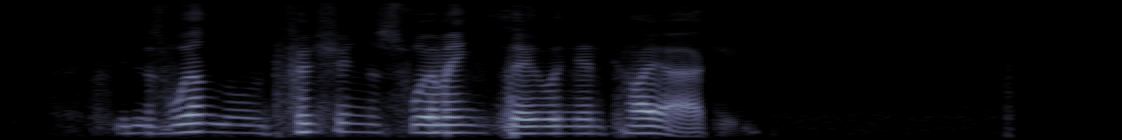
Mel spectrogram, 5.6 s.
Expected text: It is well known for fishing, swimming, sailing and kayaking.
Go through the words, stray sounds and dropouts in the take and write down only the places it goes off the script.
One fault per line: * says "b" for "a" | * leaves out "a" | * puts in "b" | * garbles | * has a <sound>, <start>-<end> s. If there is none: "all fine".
* leaves out "for"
